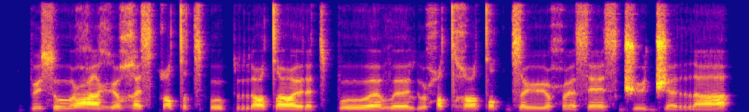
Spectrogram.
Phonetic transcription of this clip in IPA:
p ø s oː ʕ a ɣ ø ʁ ɛ s q ɛ tˤ ɵ t͡s ʔ oː p r oː tˤ j əː ɾ ɜ t͡s p oː ɐ̯ β əː l ɾ u ħ ɛ tˤ ʁ əː tˤ ɛ tˤ d͡z øː ħ ø ɐ̯ s ɛː s d͡ʒ ø d͡ʒ ɜ r a

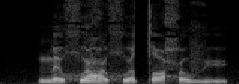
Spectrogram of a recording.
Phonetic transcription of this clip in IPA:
m ɛ˧ χʷ ə˦ ʕ ə˨ χʷ ɑ˦ t ɑ˧ ħ o˧ v y˨

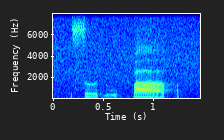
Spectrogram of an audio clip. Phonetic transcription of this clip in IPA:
s ɯ˦˨ ɗ u˩˧ k͡p a˦˨ p

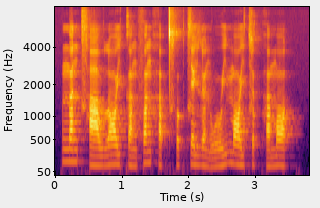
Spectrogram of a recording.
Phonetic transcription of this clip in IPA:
n̪ ɐ˥ n t͡sʰ aː˨ w l ɔː˧ j k ɐ˨ ŋ f ɐ˥ ŋ h ɐ˨˥ p̚ t͡sʰ ʊ˨˥ k̚ t͡s e˧ j l ɵ˨˩ n w uː˨˥ j m ɔː˧ j t͡s ʊ˧ k̚ h ɐ˨˧ m ɔː˧ t̚

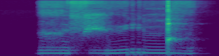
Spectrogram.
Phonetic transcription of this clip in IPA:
ɣ ə s ʒ y r ŋ͡ǃ ə̤

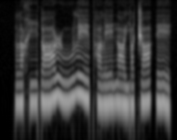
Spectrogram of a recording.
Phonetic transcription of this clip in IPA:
l ɒ x iː ɗ ɒː ɹ uː l eː pʰ ɒ l eː n ɒː j ɒ t͡ʃ ɒ | e

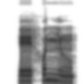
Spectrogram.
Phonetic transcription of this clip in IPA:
e h o nʲ ũ

